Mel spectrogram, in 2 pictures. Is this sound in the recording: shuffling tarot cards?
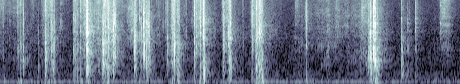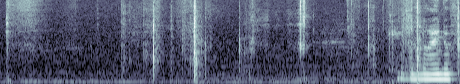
yes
